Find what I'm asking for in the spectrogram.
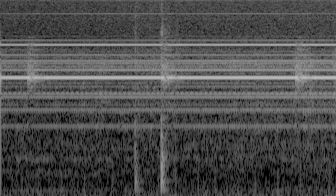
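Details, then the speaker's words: Blue Bird school bus with Allison transmission stuck in second gear, new transmission control module installed but not yet programmed, check transmission light still on: steady high-pitched electronic buzz throughout. Warning buzzer from unprogrammed transmission control module. "so the buzzing sound that you hear is because of the TCM that's not programmed yet because the check transmission light didn't go off"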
